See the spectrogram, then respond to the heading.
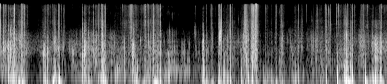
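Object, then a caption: Soft silicone ear model and thin bamboo stick. A thin bamboo stick scratches inside the ear canal of a life-size soft silicone ear model. It makes close, dense crackling and scraping with papery tearing and crinkling textures. The strokes are deep and muffled, and they come in uneven bursts with brief pauses between them.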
